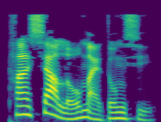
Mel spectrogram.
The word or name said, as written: 下楼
